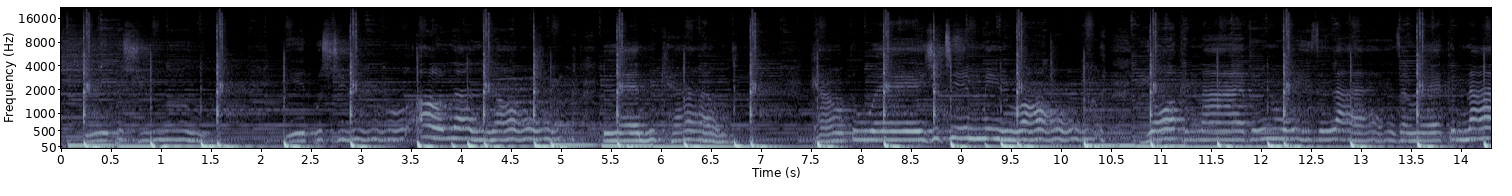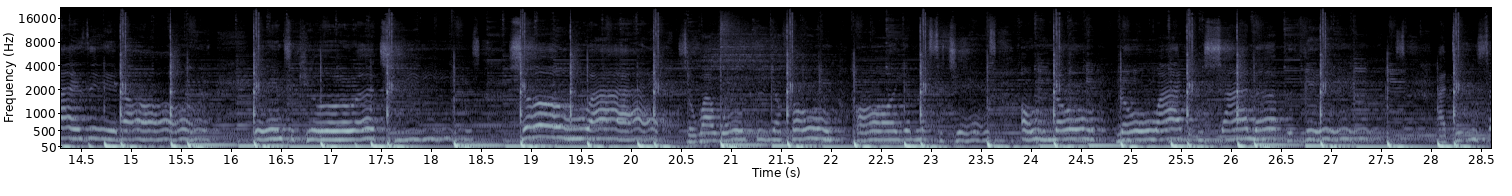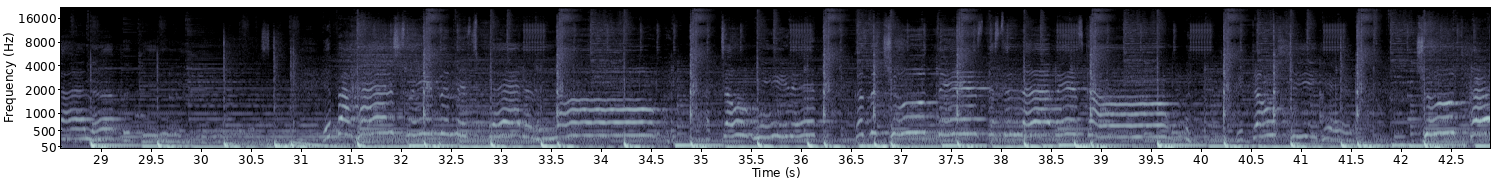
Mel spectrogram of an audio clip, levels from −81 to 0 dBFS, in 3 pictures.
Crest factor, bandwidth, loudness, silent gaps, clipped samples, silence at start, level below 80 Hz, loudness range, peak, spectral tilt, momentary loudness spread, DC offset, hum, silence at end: 16 dB; over 20 kHz; -28 LUFS; none; under 0.1%; 0 s; -28 dBFS; 3 LU; -10 dBFS; -6 dB/octave; 7 LU; under 0.1%; none; 0 s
